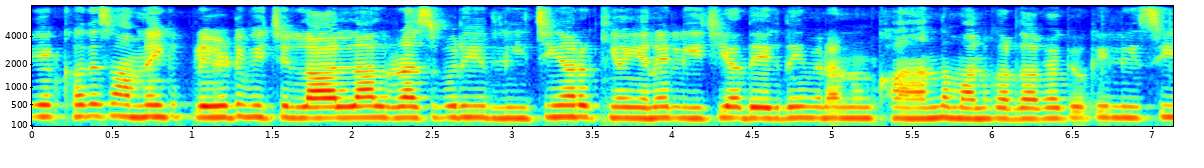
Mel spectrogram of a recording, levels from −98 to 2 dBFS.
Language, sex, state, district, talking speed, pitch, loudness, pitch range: Punjabi, female, Punjab, Fazilka, 225 wpm, 230 Hz, -17 LUFS, 220-240 Hz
